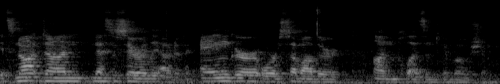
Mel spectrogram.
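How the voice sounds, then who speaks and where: Audible room echo surrounds a man's voice at a medium pitch. His pace is moderate and his pitch variation ordinary. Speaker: college psychology instructor. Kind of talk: lecture. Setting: classroom with students.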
